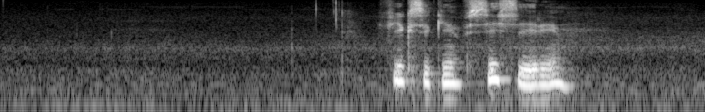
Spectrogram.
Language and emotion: Russian, sad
